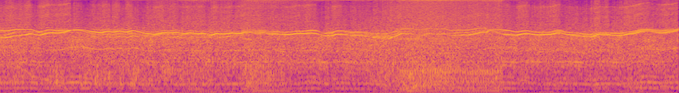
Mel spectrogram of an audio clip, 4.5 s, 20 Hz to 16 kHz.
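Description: X550AIOP quadcopter's electric motors and propellers whining steadily in flight, several high tones wavering up and down together as the throttle shifts, over a hiss.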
